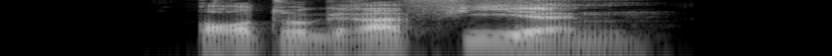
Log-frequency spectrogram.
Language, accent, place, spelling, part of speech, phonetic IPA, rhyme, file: German, Germany, Berlin, Orthographien, noun, [ɔʁtoɡʁaˈfiːən], -iːən, De-Orthographien.ogg
- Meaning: plural of Orthographie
